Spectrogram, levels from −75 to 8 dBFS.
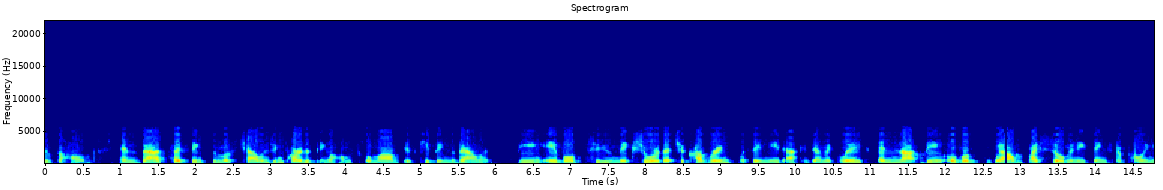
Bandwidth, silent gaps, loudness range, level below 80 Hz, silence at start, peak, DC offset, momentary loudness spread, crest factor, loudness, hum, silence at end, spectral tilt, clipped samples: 6 kHz; none; 4 LU; -72 dBFS; 0 s; -8 dBFS; under 0.1%; 13 LU; 22 dB; -29 LUFS; none; 0 s; -3 dB/octave; under 0.1%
